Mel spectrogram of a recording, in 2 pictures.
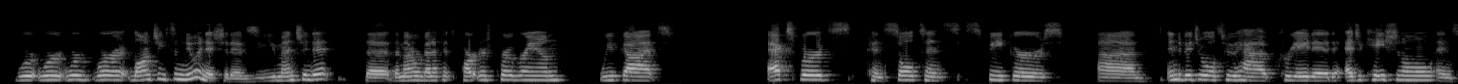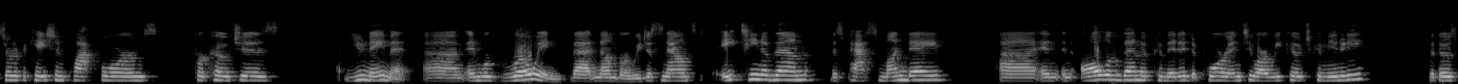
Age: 30-49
